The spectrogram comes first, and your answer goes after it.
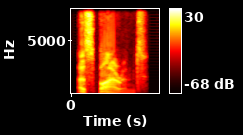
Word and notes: aspirant: British English

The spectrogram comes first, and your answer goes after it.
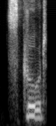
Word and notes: screwed: Indian

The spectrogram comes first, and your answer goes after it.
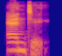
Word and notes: anti: Indian

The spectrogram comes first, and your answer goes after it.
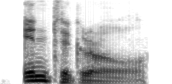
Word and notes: integral: British English

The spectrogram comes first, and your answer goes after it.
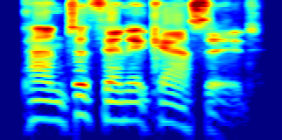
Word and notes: pantothenic acid: British English

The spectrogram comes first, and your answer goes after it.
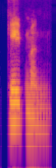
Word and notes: gateman: American English

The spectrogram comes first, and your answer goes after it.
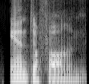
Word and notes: antiphon: American English

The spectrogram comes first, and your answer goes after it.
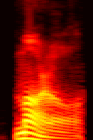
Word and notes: moral: British English

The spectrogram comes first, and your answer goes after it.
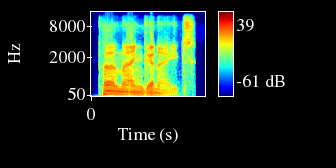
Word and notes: permanganate: British English

